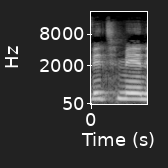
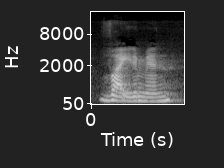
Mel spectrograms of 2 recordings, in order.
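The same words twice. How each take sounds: First: It is said with an English accent. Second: It is said with a Canadian accent. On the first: "in England, you would say" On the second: "In Canada, you would say"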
